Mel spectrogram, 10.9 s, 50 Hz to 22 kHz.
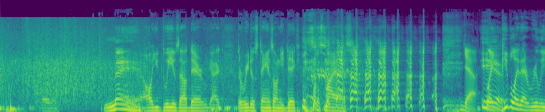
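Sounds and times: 
crowd applause: 0:00.0 - 0:08.4
laughter: 0:02.1 - 0:10.1
speech: 0:02.1 - 0:10.8.

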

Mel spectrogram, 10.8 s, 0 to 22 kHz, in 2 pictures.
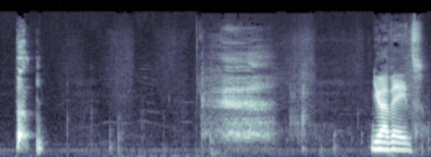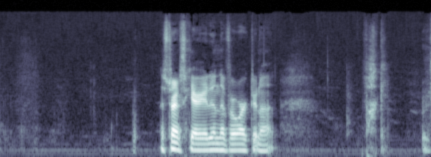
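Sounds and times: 
hiccups: 0:00.2 - 0:00.6
speech: 0:04.6 - 0:05.4, 0:07.4 - 0:08.9.

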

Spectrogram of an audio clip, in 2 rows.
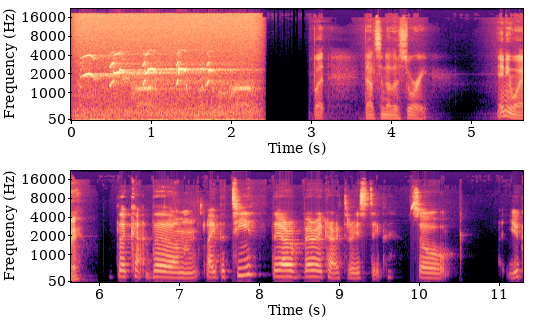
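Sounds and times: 
eagle calling with high squeaky piping notes: 0:00.0 - 0:02.4
speech: 0:03.0 - 0:04.6, 0:05.3 - 0:10.4.

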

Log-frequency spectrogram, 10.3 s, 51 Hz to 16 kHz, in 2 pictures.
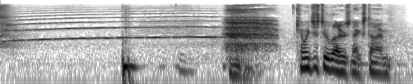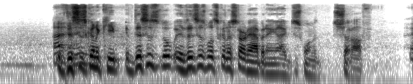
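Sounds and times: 
wailing emergency vehicle siren outside: 0:00.0 - 0:03.3
thump: 0:01.5 - 0:01.8
speech: 0:03.7 - 0:05.0, 0:05.8 - 0:10.3.

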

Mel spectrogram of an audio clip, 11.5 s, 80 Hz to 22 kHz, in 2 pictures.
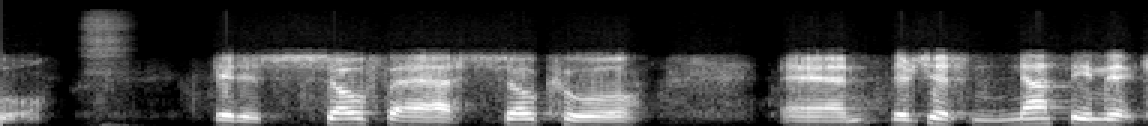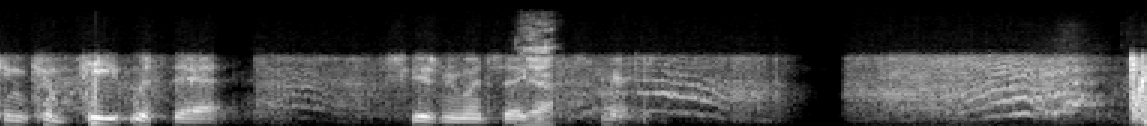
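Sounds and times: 
speech: 0:00.4 - 0:03.3, 0:03.9 - 0:06.9, 0:07.8 - 0:09.1
squeaky door creaking open: 0:07.0 - 0:07.7, 0:08.8 - 0:11.4.

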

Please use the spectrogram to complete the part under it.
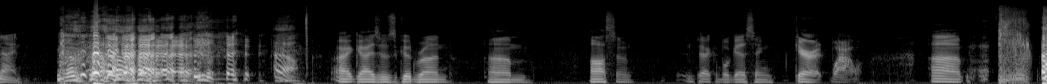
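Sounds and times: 
speech: 0:00.0 - 0:08.7, 0:09.3 - 0:10.3
laughter: 0:00.6 - 0:02.6
buzzy and sputtering fart sound effects: 0:09.7 - 0:10.4.

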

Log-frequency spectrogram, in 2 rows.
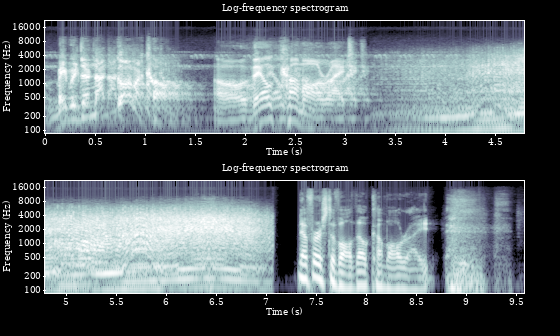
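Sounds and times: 
speech: 0:00.4 - 0:00.7, 0:02.1 - 0:03.4, 0:07.3 - 0:09.1
loud truck driving past: 0:03.2 - 0:07.1.

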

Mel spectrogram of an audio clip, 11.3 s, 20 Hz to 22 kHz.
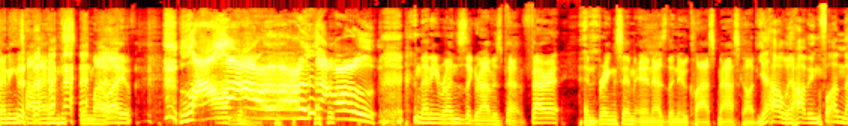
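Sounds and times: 
laughter: 0:00.0 - 0:05.8
speech: 0:00.0 - 0:11.3
man screaming in a movie: 0:02.2 - 0:05.1.

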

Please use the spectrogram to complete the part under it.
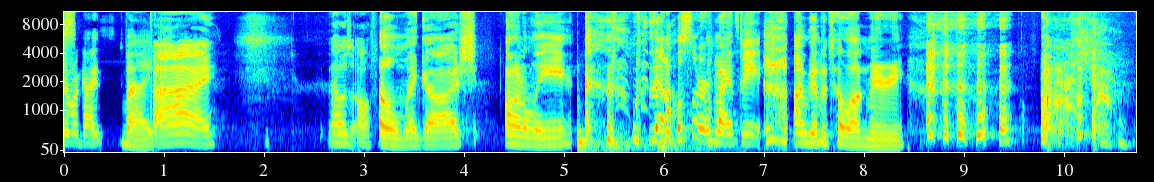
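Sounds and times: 
speech: 0:00.0 - 0:09.6
person coughing into a microphone: 0:09.8 - 0:10.7.

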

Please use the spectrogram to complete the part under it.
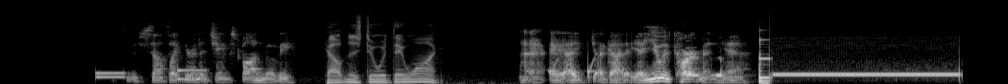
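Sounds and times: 
speech: 0:01.2 - 0:04.5, 0:05.2 - 0:07.7
telephone dial tone during an unanswered call: 0:07.7 - 0:09.6.

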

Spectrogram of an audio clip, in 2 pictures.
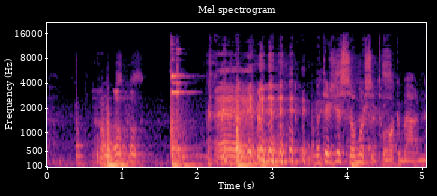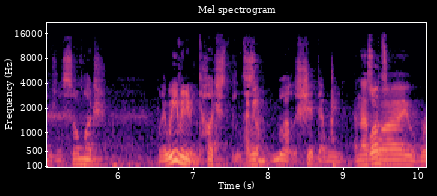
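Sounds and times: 
speech: 0:00.6 - 0:10.0
glasses clinking in a toast: 0:01.6 - 0:02.1
laughter: 0:02.1 - 0:03.9.

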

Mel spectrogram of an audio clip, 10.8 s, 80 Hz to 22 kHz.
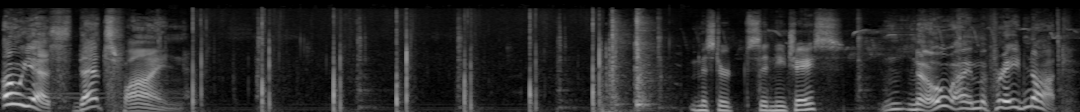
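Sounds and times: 
speech: 0:00.1 - 0:01.9, 0:06.9 - 0:10.8
wooden door being opened with latch clicks: 0:02.3 - 0:03.9, 0:04.5 - 0:06.9, 0:08.5 - 0:08.9.

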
